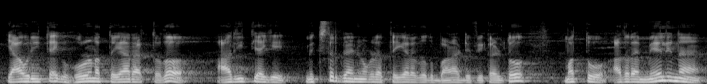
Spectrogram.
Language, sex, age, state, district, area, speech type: Kannada, male, 45-60, Karnataka, Gadag, rural, spontaneous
